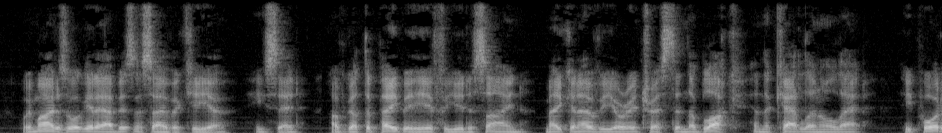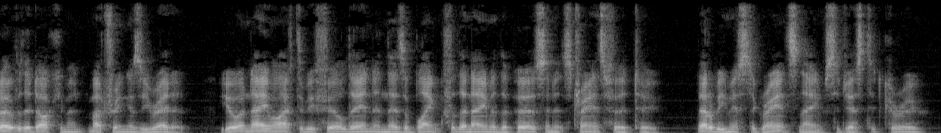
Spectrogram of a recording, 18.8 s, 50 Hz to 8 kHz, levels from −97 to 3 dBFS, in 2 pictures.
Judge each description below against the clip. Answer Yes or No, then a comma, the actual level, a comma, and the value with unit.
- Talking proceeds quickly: Yes, fast, 225 wpm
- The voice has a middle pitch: No, very low, 75 Hz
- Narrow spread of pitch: Yes, narrow, 2.0 semitones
